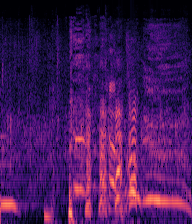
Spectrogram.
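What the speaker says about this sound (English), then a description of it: "There's polite applause through the room, a couple of hoots" Polite applause in an auction room just after a lot sells, mixed with a couple of bright vocal hoots and whoops, all packed into a short, fairly close burst.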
